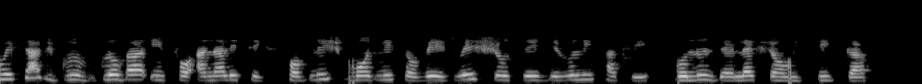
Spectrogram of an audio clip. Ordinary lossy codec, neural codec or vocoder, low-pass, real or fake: none; none; 3.6 kHz; real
